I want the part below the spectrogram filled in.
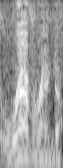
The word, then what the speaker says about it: RVRND: And he's using a moniker, which is pronounced Reverend. R-V-R-N-D is how that's spelled, all capital letters.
